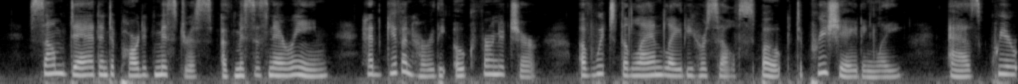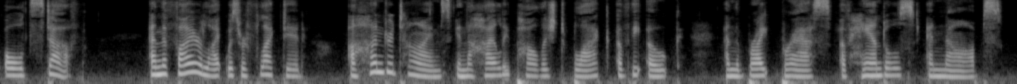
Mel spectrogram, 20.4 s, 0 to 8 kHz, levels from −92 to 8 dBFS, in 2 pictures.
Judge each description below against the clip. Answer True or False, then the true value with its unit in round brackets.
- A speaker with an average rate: True (145 wpm)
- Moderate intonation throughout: True (3.3 semitones)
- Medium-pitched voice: False (210 Hz)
